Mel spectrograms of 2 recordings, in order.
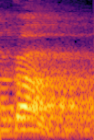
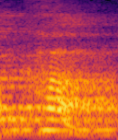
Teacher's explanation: ख में देखो हवा आपको एकदम हाथ पे टकराई इसका मतलब खा वर्ग में हवा क्या है ज्यादा निकली हमने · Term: महाप्राण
